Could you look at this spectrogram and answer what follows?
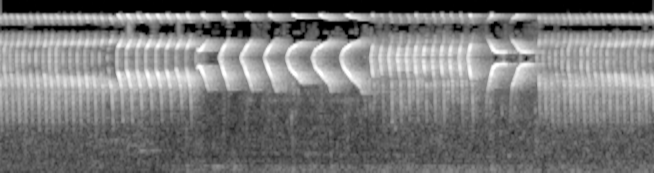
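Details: Canary singing for other canaries to learn from: fast high trill, then a series of loud swooping chevron notes about two per second, returning to quick rolling trills.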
